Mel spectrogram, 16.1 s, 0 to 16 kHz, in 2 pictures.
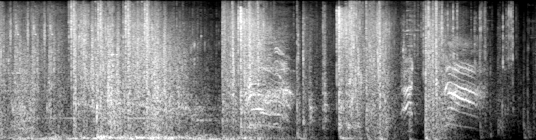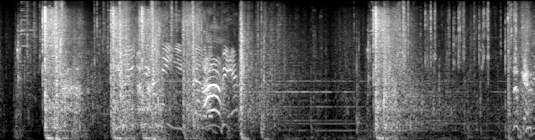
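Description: Gunfire in the video game Red Dead Redemption 2: a dense run of sharp, loud shots and mechanical clatter inside a busy game soundscape, with bursts that thin out and come back over about sixteen seconds.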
